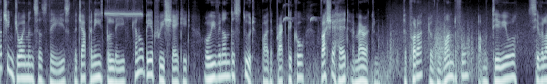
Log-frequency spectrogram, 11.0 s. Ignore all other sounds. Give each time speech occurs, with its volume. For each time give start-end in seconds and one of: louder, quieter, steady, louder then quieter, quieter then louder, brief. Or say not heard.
0.0-10.9 steady.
